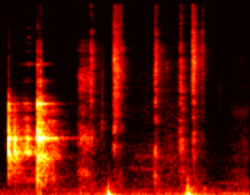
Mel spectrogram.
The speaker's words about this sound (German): Man hört das Schmatzen. Also ich glaube, man hat es gerade gut gehört.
